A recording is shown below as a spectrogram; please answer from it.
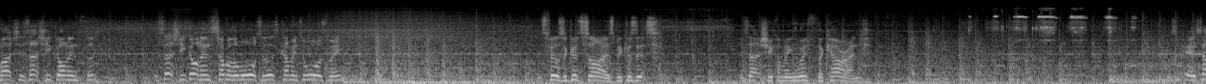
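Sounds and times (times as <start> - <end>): fishing reel clicking: 9.7 - 11.4.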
